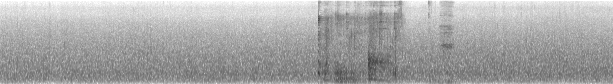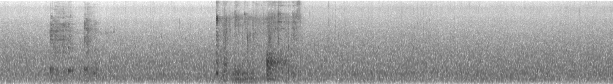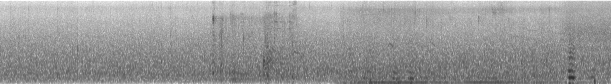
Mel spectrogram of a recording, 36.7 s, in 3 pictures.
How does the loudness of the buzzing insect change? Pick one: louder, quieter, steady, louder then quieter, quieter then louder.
quieter then louder.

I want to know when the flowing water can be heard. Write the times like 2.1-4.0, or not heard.
0.0-36.7.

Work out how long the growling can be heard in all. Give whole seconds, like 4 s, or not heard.
5 s.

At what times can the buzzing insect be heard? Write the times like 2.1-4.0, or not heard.
31.2-36.7.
